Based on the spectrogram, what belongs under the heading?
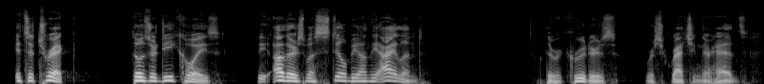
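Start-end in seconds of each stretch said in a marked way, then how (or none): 0.1-4.2 sudden, high, cried-out exclaiming. Narrator reads mr. curtin stopping his wheelchair and pointing at a station wagon, crying out. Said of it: "pointed at the station wagon and cried".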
